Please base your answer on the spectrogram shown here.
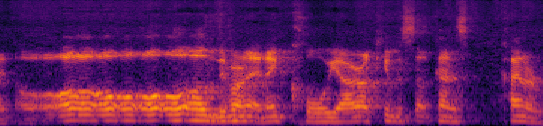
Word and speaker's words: Koyara: You do know that not a lot of people can pronounce R, right? So you see, yeah, exactly. Koyala, Koyala.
